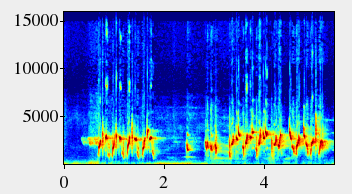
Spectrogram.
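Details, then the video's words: Lively, energetic yellow-vented bulbul song, original recording: fast rolling strings of liquid, bubbling notes in two long bursts, with a faint low hum in the background. "Burung Trucukkan video asli suara asli gacor Setel di rumah pasti pada nyaut"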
